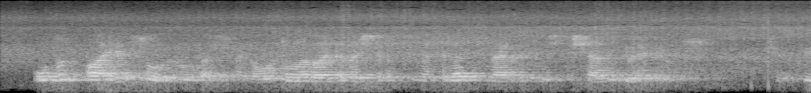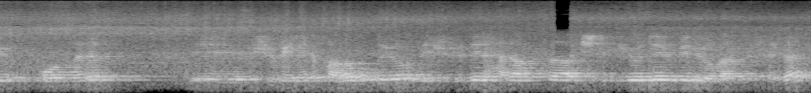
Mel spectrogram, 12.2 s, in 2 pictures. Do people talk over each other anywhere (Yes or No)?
No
